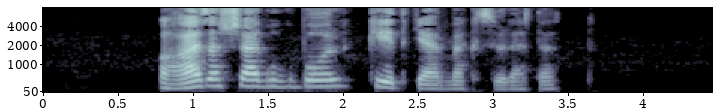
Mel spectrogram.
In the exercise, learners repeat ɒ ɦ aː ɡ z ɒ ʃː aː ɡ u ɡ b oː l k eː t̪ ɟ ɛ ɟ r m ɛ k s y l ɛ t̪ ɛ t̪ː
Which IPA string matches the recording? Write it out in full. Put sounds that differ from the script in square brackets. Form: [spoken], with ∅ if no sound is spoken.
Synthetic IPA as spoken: ɒ ɦ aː [∅] z ɒ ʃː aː ɡ u ɡ b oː l k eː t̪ ɟ ɛ [∅] r m ɛ k s y l ɛ t̪ ɛ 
